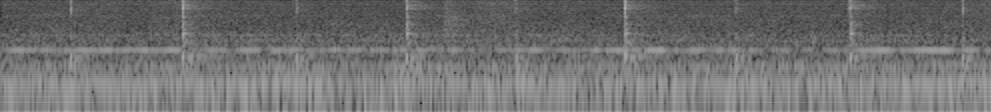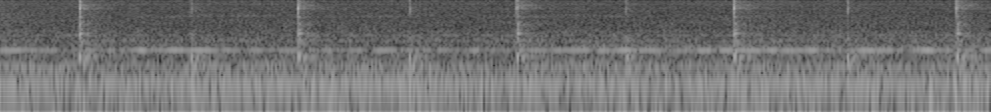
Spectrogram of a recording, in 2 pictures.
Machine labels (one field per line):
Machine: valve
